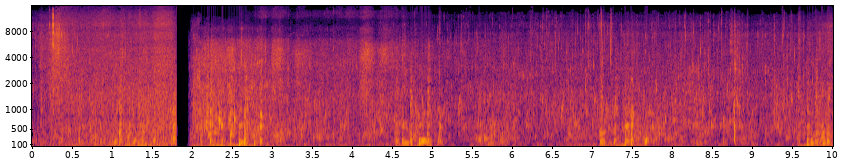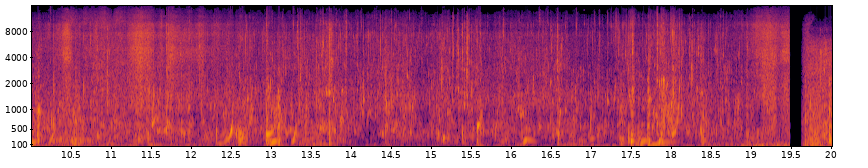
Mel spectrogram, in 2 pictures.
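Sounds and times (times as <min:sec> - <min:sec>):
waves lapping against rocks: 0:00.0 - 0:20.0.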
